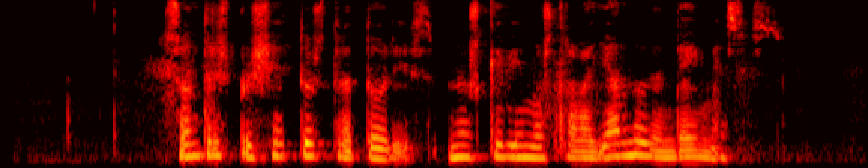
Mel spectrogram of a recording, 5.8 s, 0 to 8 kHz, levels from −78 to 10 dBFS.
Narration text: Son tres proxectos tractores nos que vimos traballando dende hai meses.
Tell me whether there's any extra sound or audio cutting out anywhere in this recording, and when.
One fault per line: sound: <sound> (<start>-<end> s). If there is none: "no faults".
no faults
